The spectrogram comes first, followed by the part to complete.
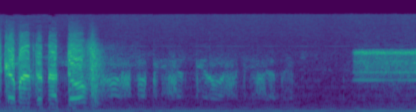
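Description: Voice chatter over a launch-control radio link, loud at first and then fainter. About three and a half seconds in, a steady electronic tone starts on the channel and holds.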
